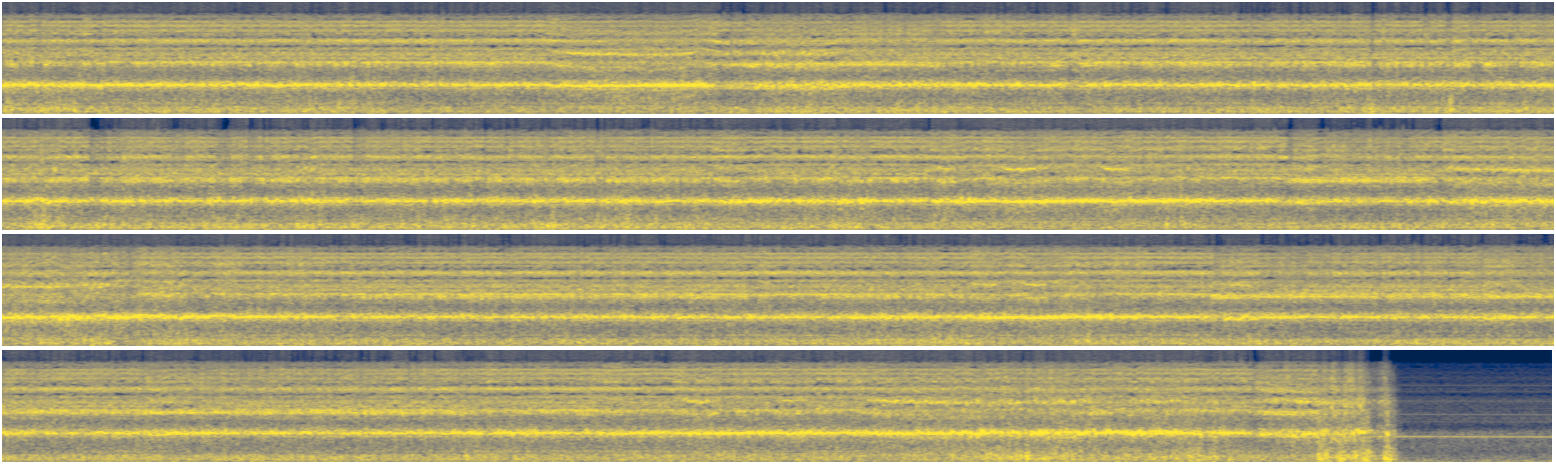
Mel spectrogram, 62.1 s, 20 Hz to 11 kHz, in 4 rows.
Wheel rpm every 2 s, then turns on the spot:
230, 240, 230, 210, 230, 230, 230, 230, 240, 230, 230, 230, 230, 230, 230, 210, 230, 230, 230, 230, 220, 230, 230, 230, 230, 230, 220, 220, 220, 220, 30.
none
